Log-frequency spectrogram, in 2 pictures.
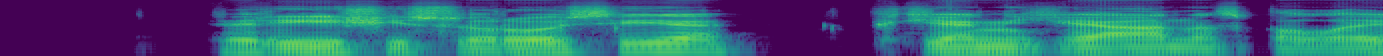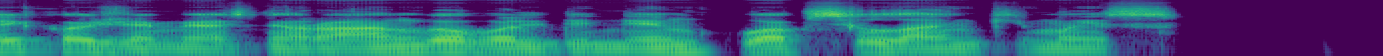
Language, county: Lithuanian, Alytus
